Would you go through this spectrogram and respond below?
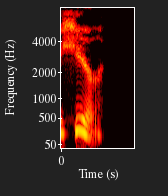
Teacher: starts with a sound similar to E and then glides into a schwa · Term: diphthong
